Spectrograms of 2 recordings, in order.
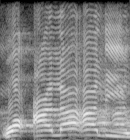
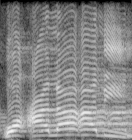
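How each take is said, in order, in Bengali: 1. 'wa ala' আলাদা করে বলা, শেষ শব্দটি 'ee' দিয়ে শেষ হয়েছে। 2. 'wa ala' আলাদা করে বলা, শেষ শব্দটি 'ee' দিয়ে শেষ হয়েছে।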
